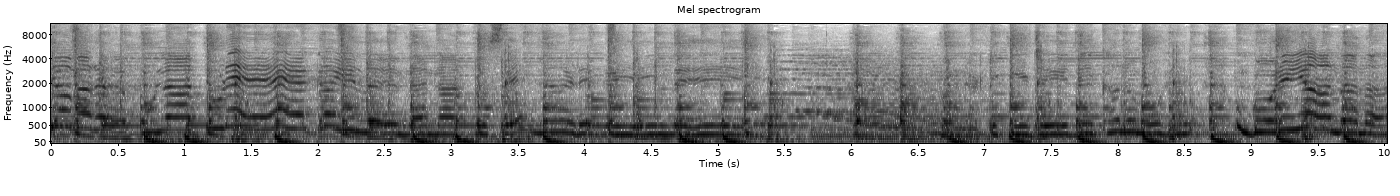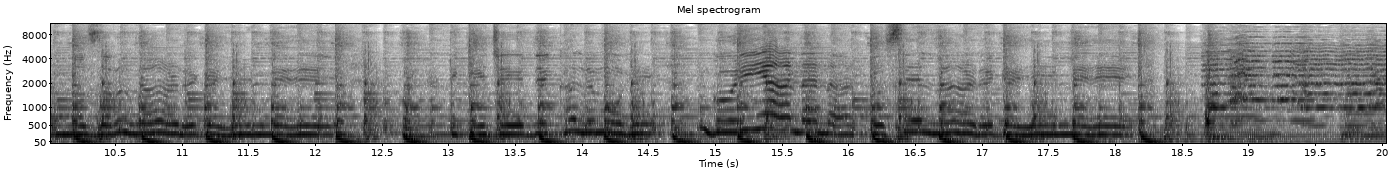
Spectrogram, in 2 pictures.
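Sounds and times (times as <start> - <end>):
steady drum beat: 0.0 - 19.1
woman singing: 0.0 - 20.0.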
